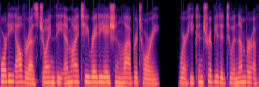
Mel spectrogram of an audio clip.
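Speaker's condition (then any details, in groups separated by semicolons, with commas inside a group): No condition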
